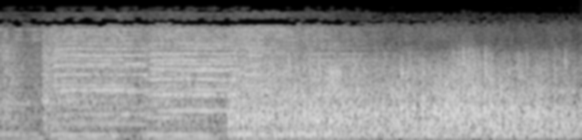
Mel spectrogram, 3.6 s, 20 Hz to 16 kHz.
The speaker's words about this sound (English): At the Thiokol Corporation facility in Utah, a shuttle booster that will produce about 2.65 million pounds of thrust at launch was successfully test-fired again.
